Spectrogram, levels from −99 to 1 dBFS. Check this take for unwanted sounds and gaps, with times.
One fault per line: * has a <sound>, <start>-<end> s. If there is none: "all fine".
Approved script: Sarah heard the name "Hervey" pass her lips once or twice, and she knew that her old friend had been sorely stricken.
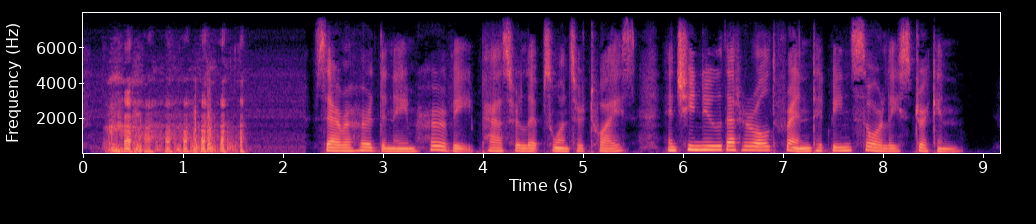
* has a laugh, 0.2-1.7 s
